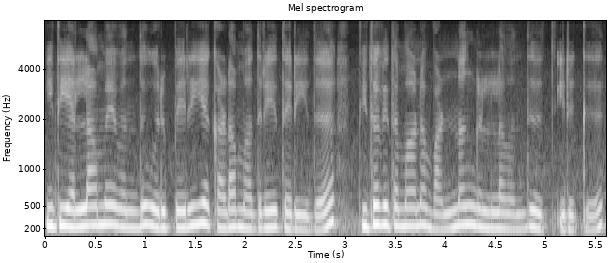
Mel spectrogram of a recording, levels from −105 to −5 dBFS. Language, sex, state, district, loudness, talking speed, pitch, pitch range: Tamil, female, Tamil Nadu, Kanyakumari, -15 LUFS, 130 wpm, 225 Hz, 205-240 Hz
